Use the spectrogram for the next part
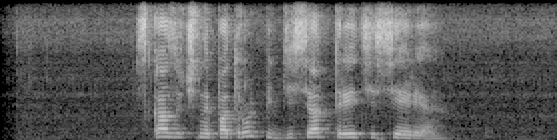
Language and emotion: Russian, neutral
